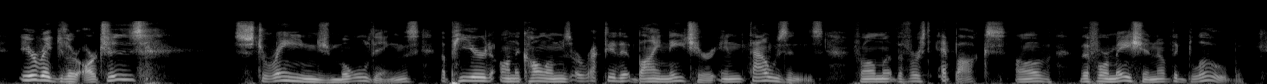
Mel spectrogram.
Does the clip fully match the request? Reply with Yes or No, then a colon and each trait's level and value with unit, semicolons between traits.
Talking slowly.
Yes: slow, 110 wpm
